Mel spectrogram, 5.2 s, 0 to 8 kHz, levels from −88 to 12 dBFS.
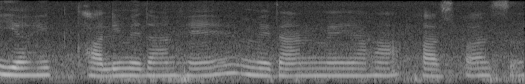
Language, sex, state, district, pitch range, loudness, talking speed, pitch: Hindi, female, Uttar Pradesh, Hamirpur, 210-220 Hz, -26 LUFS, 115 wpm, 210 Hz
